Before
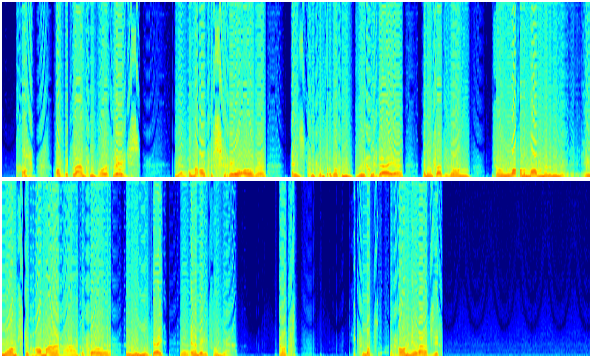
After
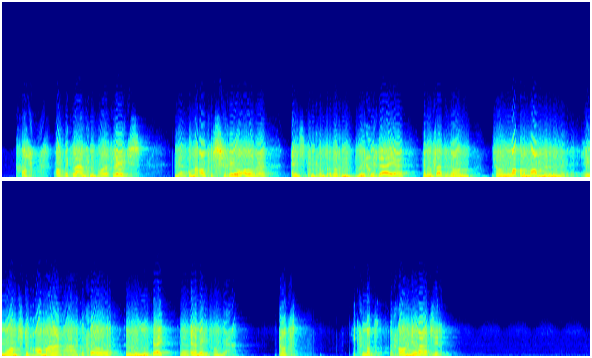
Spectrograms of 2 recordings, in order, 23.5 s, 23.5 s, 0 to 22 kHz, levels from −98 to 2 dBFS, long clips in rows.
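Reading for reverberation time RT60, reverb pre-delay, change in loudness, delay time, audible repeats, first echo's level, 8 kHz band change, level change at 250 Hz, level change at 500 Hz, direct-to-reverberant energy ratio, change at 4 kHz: 0.95 s, 25 ms, -9.0 dB, no echo, no echo, no echo, -25.0 dB, -10.0 dB, -10.0 dB, 11.5 dB, -3.0 dB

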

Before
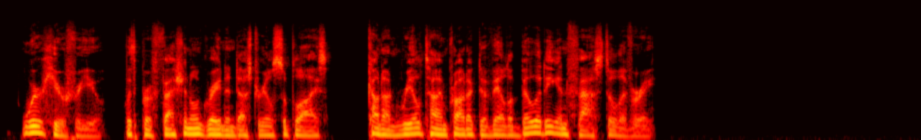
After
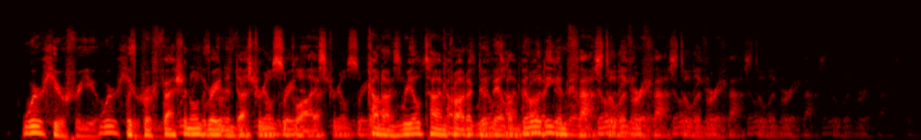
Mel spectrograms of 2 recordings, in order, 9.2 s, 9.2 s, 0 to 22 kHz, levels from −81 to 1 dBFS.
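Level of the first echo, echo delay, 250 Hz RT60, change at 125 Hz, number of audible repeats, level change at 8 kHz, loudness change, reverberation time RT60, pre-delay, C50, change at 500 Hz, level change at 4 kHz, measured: -6.5 dB, 747 ms, no reverb, -6.5 dB, 4, -6.5 dB, -7.0 dB, no reverb, no reverb, no reverb, -6.5 dB, -6.5 dB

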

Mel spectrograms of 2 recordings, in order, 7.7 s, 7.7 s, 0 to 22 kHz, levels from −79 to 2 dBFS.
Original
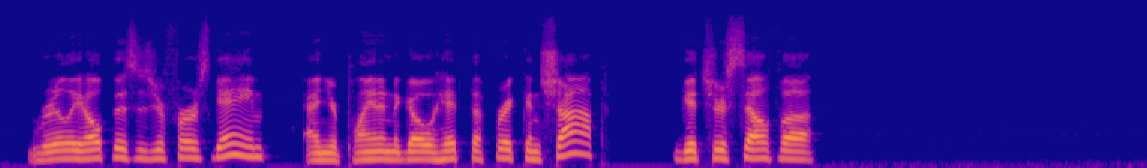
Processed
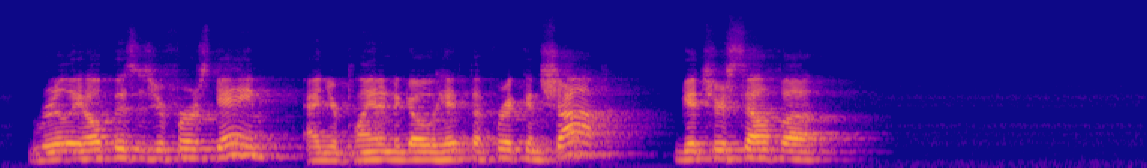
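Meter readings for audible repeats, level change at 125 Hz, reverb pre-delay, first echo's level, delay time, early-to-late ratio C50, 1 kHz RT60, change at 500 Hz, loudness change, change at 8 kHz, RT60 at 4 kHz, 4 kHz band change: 1, +2.5 dB, 3 ms, -21.5 dB, 99 ms, 15.0 dB, 0.80 s, +5.5 dB, +5.0 dB, no reading, 0.90 s, +9.5 dB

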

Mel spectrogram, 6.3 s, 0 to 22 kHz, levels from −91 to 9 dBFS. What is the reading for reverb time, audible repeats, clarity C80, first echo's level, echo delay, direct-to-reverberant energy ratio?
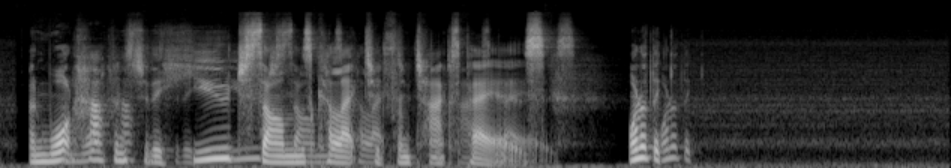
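no reverb, 1, no reverb, -15.0 dB, 205 ms, no reverb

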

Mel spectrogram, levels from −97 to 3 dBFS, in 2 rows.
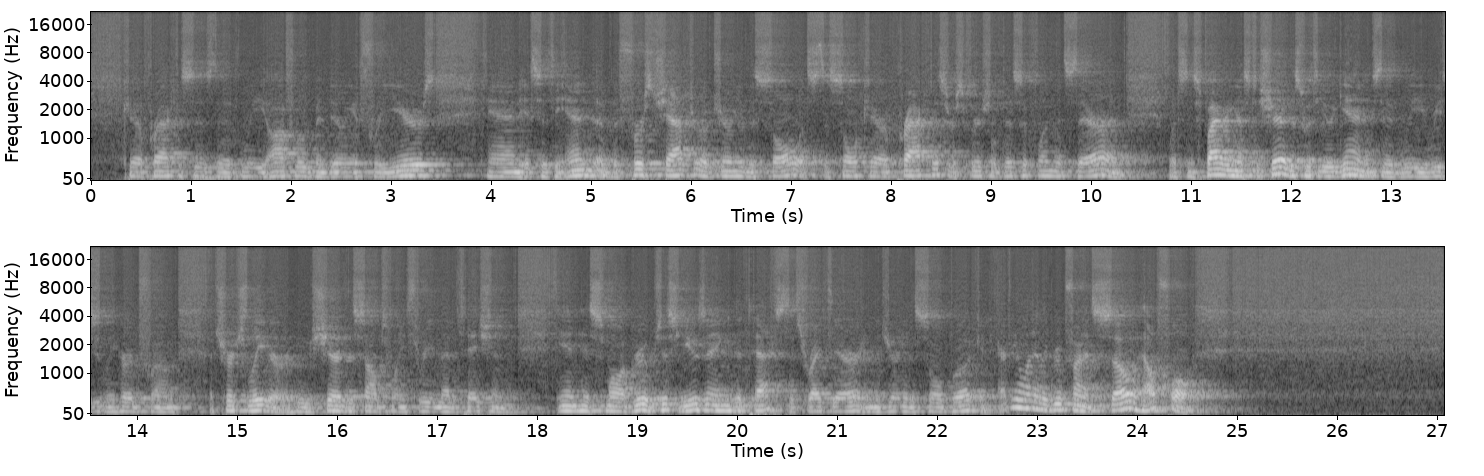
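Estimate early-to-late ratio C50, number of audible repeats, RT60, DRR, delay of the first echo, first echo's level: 6.5 dB, 1, 1.5 s, 4.5 dB, 135 ms, -13.0 dB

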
